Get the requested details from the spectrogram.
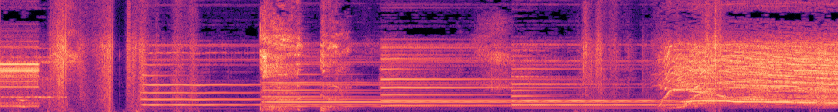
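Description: Electronic chimes ring out in a bright, sustained melody.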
